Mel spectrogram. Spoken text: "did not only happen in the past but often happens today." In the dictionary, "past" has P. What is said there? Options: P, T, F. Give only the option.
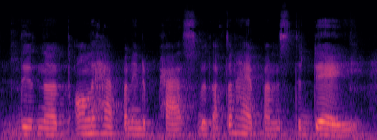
P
